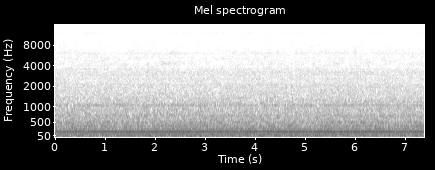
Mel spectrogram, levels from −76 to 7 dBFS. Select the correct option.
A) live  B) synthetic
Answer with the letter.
B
